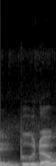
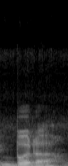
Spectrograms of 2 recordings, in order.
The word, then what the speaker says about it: Buddha: I do think people say Buddha with an uh first syllable stress. Buddha, second syllable is schwah. But I also think people say Buddha. Buddha, the uh vowel like in book and good.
